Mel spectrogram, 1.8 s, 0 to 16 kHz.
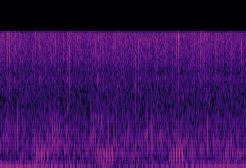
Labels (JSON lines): {"label": "biophony", "recorder": "SoundTrap 300"}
